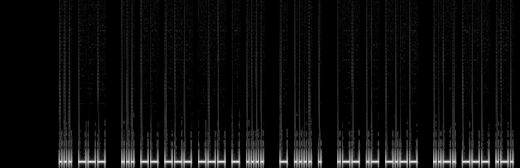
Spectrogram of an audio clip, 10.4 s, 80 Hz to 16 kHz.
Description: Morse code, heard as a keyed tone, about 25 wpm, 700 Hz. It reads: SO SMOOTH THE WAY FOR
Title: Sentences from Top 1400 Words 25wpm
